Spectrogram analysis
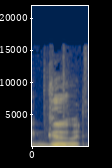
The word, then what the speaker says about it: good: Такое более мягкое произношение вот этой double O в слове good. Итого получается good.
